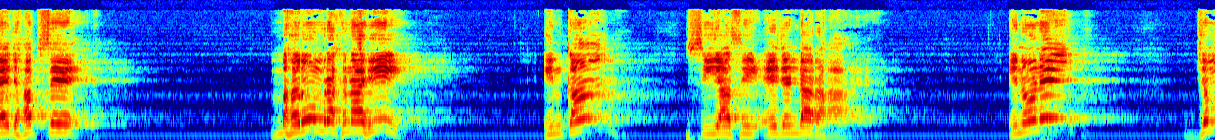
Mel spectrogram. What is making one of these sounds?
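An elderly man speaks forcefully in short bursts through a microphone and loudspeakers, with pauses in between.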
